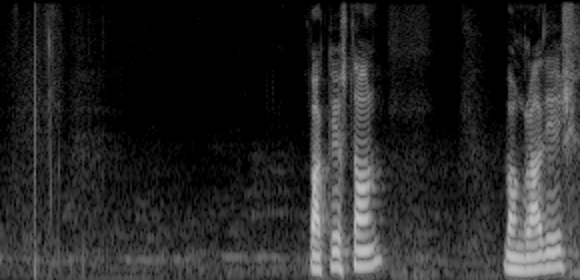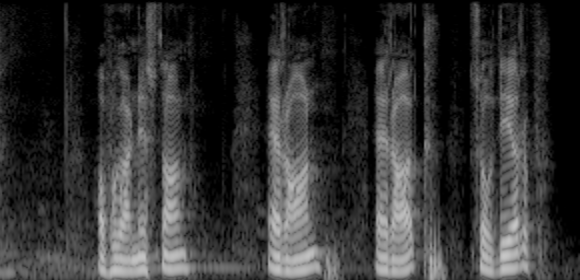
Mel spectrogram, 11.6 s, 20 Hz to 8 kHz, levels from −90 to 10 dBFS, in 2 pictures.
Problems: background sounds at intervals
